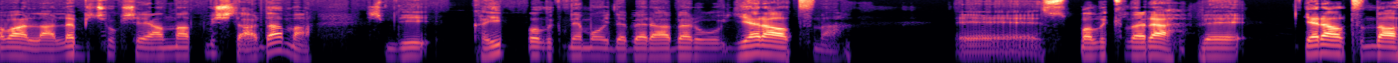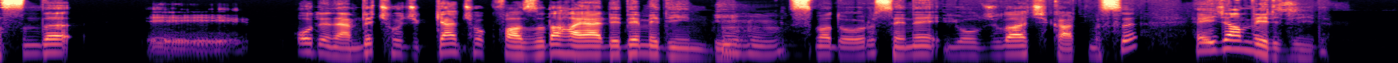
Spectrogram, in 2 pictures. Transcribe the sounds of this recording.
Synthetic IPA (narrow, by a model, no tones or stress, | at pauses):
vaɾlˠaɾlˠabit͡ʃʰo̞kʃe̞janlˠat̪̚mɯʃlˠa̰ɾd̪ɯama̰ | ʃimd̪ɪ | kʰajɯp̚balˠɯkne̞mo̞jlˠabe̞ɾaːbæɾojæɾalˠt̪ʰɯna̰ | ɛ̰b̥alˠɯklˠaɾavɛ | jæɾalˠt̪ʰɯnd̪aːslˠɯnd̪a | ɛ̰ː | o̞d̪ø̞næmd̪ɛt͡ʃʰo̞d͡ʒuk̚cːænt͡ʃʰo̞kfazlˠad̪aɦajalʲːe̞d̪e̞me̞d̪iːnbiɦkʰɯ̥smad̪o̞ːɾuse̞nijo̞lˠd͡ʒulˠaːt͡ʃʰɯ̥kʰaɾt̪̚masɯ | he̞jd͡ʒanve̞ɾid͡ʒijd̪ɪ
